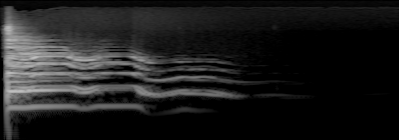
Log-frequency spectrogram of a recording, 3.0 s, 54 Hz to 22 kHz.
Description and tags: Bowl With Water 2
A stereo recording of a stainless steel bowl that has some water inside it struck by hand. Rode Nt 4 > FEL battery pre amp > Zoom H2 line in.
boing, bowl, metallic, oscillation, percussion, stainless-steel, stereo, water, xy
